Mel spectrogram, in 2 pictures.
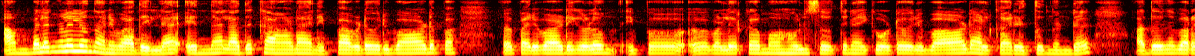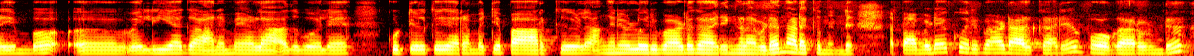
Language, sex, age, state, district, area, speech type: Malayalam, female, 18-30, Kerala, Kozhikode, urban, spontaneous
